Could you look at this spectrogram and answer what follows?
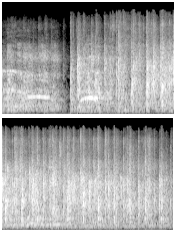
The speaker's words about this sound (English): Nice soft round of applause.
